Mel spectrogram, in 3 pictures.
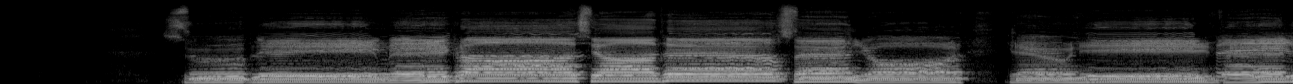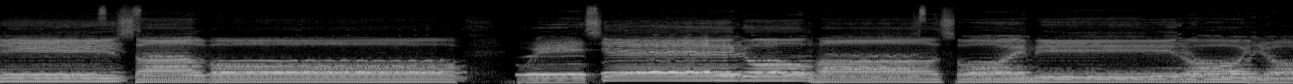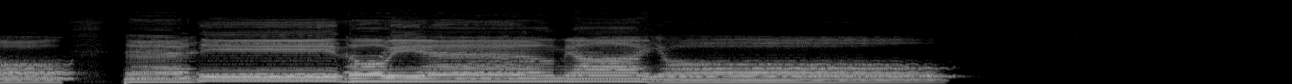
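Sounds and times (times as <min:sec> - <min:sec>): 
voices singing hymns a cappella: 0:01.2 - 0:35.6.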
